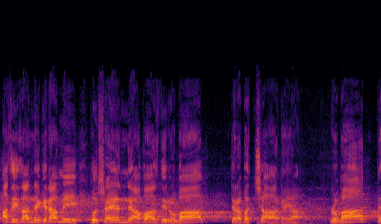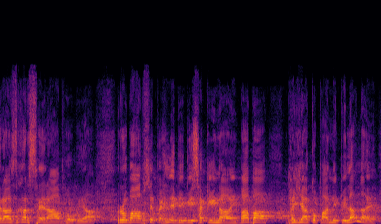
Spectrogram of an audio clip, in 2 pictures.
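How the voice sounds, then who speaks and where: A man's voice: high-pitched, vocal fry. A man with an Indian Urdu accent, a cleric giving an impassioned mourning sermon that rises into a chanted lament at an outdoor gathering. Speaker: Shia cleric giving a majlis address. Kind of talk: mourning sermon rising to sung wailing. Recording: echoey live PA with crowd noise. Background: crowd of mourners.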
